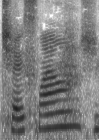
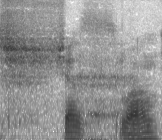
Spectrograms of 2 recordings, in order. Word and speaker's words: chaise longue: Well, it's pronounced chaise longue. – Is it? – Yeah. – It's pronounced long. – I work at the American Printing House for the Blind, and that's the only way they'll let me say it. – Chaise longue? – Chaise Longue. – L-O-U-N-G-E. – Yeah, L-O-N-G-U-E. Long. – I thought that was lung, like tongue. – Well, it is sort of, but it does not pronounce that way in French.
